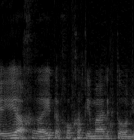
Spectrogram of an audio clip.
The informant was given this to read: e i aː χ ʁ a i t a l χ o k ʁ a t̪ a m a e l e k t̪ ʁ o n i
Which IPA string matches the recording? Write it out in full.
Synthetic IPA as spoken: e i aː χ ʁ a i t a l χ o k χ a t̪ i m a e l e k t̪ ʁ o n i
